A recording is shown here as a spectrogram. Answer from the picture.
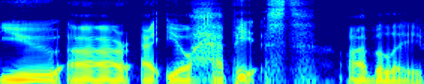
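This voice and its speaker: In an Australian accent, a man speaks with a very deep, low voice and a dark, mellow tone. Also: dry, close sound with no echo, quiet background. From Australia (Melbourne). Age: 40s. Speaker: musician. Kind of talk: casual interview chat.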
